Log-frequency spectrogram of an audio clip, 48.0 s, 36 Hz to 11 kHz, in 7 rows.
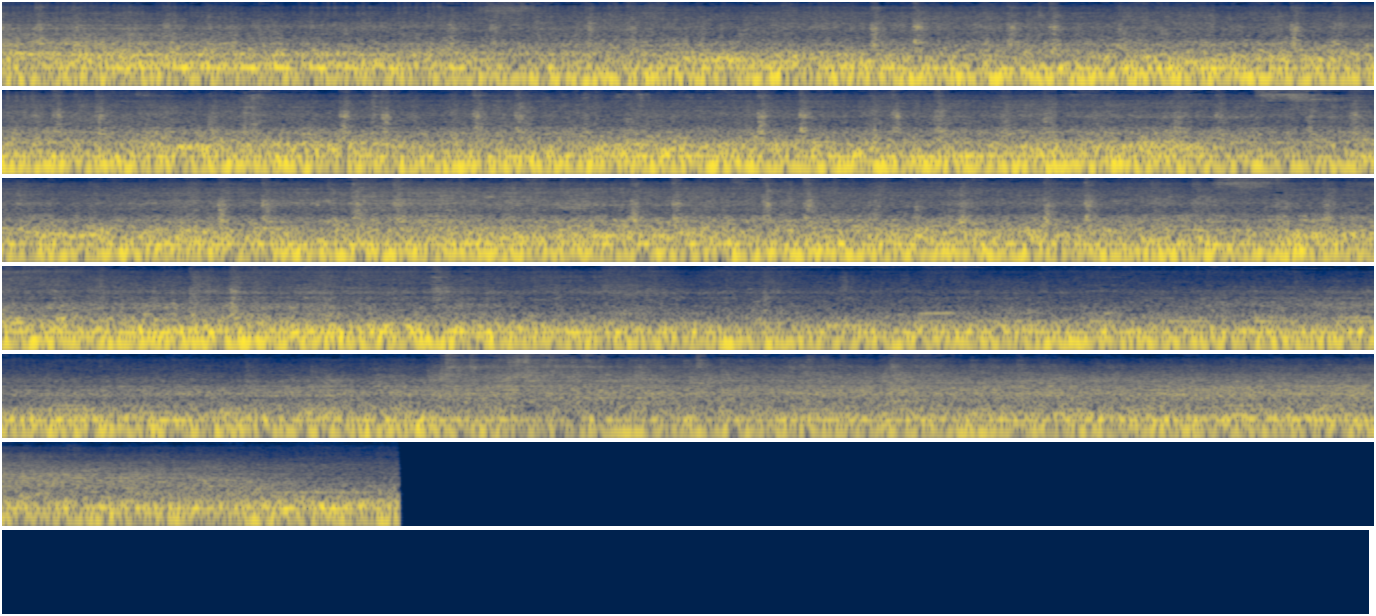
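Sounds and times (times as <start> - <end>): train rumbling along track: 0.0 - 36.3
wheels clicking over rail joints: 28.6 - 33.6.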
